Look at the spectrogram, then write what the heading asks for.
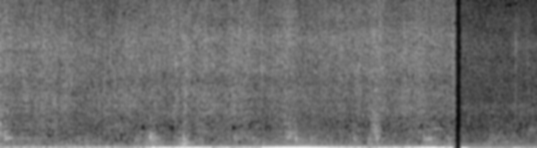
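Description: Boiled chickpeas and spiced masala sizzling in oil in a frying pan while being stirred with a spatula, with several louder stirring strokes in the middle. The masala has been fried until its oil separated. The sound drops off suddenly near the end.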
